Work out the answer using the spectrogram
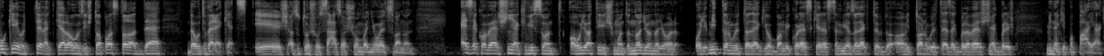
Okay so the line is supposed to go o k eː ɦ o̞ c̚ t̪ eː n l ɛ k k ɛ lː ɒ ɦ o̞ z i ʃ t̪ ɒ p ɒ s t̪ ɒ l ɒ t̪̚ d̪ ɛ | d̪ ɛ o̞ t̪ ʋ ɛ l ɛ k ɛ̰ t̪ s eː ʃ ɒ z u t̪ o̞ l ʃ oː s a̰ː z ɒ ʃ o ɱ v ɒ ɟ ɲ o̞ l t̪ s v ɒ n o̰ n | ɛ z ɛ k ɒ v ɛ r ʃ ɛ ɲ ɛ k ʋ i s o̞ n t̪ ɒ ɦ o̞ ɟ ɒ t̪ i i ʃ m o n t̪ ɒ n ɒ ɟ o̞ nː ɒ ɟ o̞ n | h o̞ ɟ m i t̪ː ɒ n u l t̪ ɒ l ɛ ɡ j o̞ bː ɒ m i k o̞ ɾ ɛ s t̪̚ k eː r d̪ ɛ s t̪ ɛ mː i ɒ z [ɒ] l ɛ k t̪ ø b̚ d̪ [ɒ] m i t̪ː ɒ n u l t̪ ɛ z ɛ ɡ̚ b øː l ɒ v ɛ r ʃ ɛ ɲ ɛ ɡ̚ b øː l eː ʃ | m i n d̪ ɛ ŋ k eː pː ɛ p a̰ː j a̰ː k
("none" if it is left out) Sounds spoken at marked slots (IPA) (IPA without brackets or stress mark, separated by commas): ɒ, ɒ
